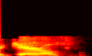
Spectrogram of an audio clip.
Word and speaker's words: Gerald: My real name, I go under Gerald.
